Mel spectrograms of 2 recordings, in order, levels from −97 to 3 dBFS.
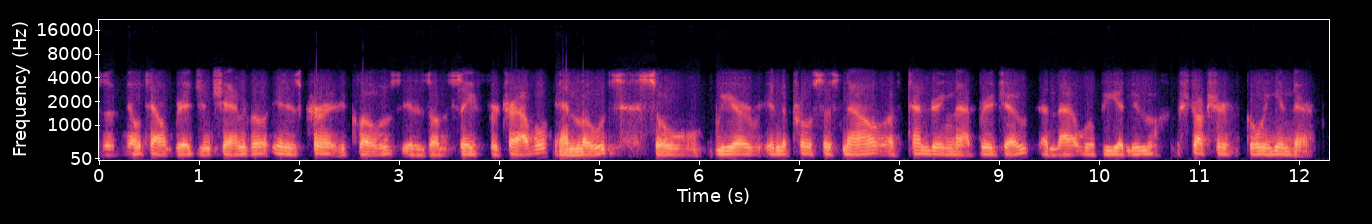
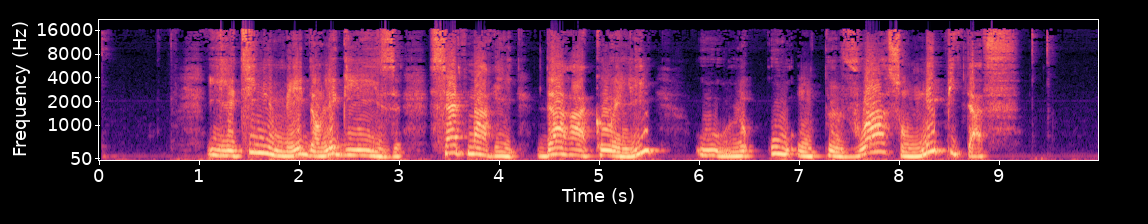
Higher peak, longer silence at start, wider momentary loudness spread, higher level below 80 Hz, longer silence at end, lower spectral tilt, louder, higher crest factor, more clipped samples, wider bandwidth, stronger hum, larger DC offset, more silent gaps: second, -4 dBFS vs 0 dBFS; about the same, 0.05 s vs 0.05 s; about the same, 5 LU vs 7 LU; second, -68 dBFS vs -36 dBFS; second, 0.15 s vs 0.85 s; first, -9.5 dB/octave vs -5 dB/octave; second, -20 LUFS vs -8 LUFS; first, 16 dB vs 8 dB; second, under 0.1% vs 0.1%; second, 5.2 kHz vs 17.5 kHz; neither; neither; neither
